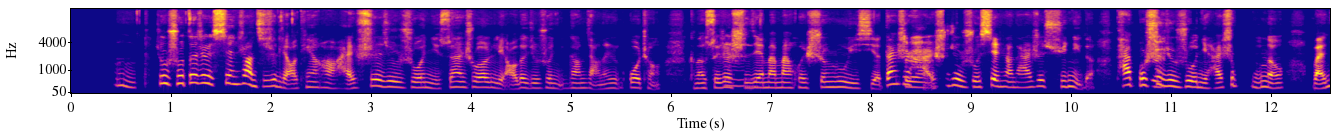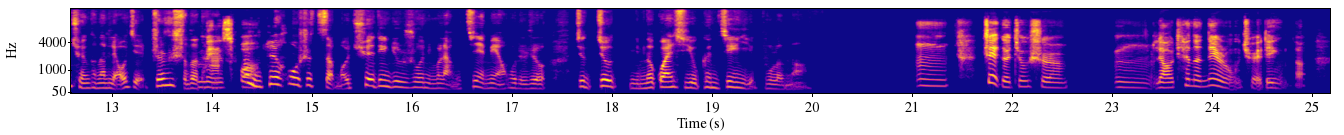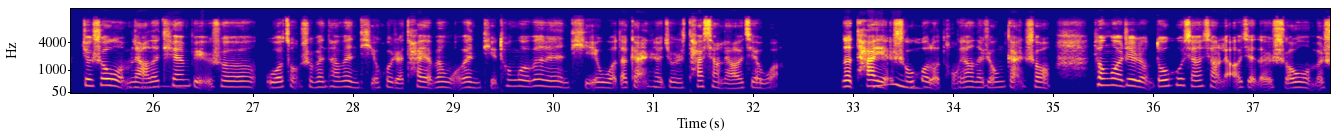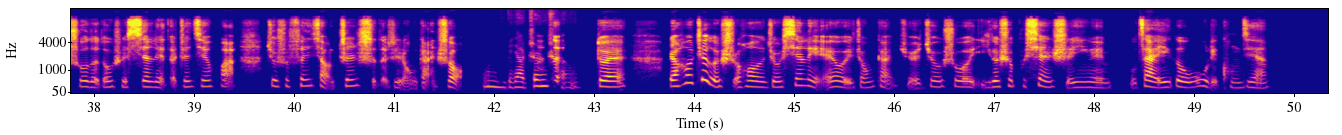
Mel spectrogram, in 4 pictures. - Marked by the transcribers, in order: none
- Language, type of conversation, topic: Chinese, podcast, 你会如何建立真实而深度的人际联系？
